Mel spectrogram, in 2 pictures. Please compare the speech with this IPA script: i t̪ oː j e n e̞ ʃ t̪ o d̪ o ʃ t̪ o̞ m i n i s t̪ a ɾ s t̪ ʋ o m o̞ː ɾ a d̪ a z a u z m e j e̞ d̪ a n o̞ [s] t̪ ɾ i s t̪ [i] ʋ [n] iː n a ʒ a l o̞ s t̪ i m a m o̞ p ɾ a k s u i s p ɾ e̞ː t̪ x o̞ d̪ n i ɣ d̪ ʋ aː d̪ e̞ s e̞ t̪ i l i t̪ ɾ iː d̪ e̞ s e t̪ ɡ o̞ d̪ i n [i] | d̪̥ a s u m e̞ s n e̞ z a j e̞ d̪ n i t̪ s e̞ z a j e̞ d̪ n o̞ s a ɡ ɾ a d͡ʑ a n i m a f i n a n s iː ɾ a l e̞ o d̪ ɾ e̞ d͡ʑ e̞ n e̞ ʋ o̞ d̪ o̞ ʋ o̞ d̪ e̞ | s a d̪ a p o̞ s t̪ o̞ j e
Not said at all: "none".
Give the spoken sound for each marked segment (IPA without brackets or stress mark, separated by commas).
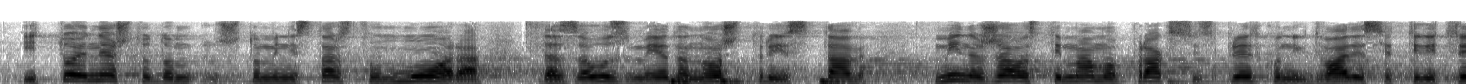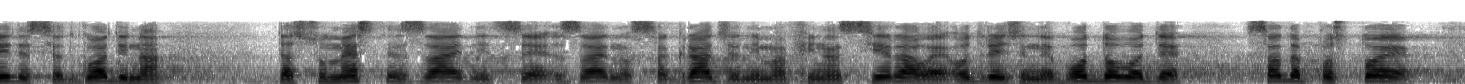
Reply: ʃ, a, m, a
